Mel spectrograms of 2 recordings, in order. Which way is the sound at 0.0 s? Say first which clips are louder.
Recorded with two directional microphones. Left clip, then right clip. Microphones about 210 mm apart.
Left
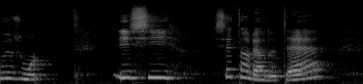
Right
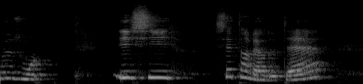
Left 3 dB; 55° left (ahead or behind).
